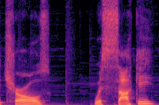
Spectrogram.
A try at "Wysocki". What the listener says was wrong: Wisaki. Why Saki? The Y is hard. Why? Wisaki.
